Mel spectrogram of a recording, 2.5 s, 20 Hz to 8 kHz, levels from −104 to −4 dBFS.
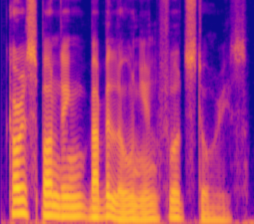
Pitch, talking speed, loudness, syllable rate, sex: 110 Hz, 120 wpm, -18 LUFS, 5.5 syllables/s, male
